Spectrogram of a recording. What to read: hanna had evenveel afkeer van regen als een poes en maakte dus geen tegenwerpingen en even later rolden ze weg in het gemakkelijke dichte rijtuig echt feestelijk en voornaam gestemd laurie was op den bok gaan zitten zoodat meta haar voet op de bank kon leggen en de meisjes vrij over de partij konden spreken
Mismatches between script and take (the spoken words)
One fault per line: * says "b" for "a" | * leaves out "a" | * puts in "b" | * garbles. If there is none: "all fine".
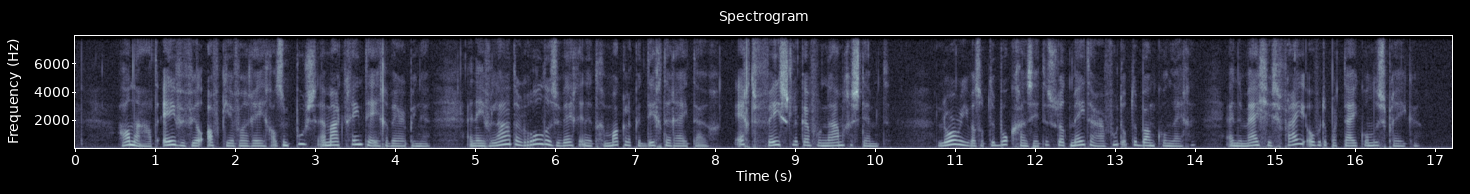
* leaves out "dus"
